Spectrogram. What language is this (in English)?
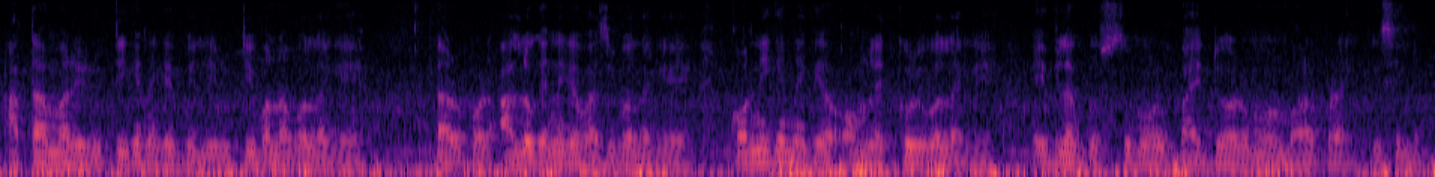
Assamese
